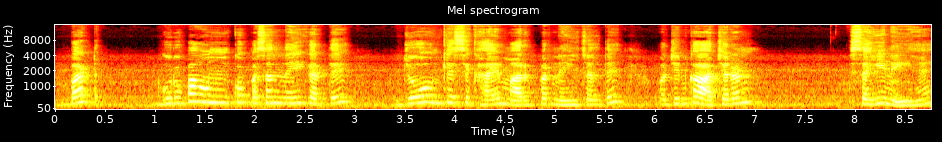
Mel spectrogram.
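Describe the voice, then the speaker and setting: High-pitched female speech with lively intonation, long, frequent pauses and audible room echo. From Punjabi family, North India. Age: 50s. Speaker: spiritual devotee sharing guru messages. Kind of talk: devotional talk with diary reading.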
